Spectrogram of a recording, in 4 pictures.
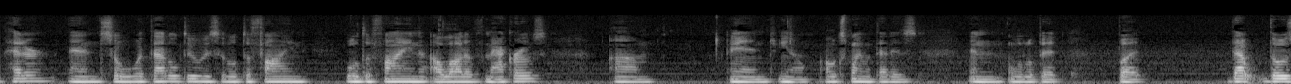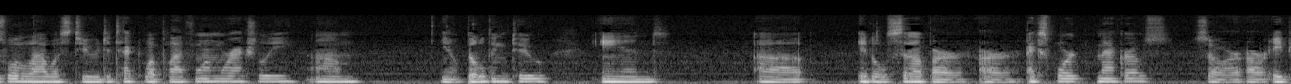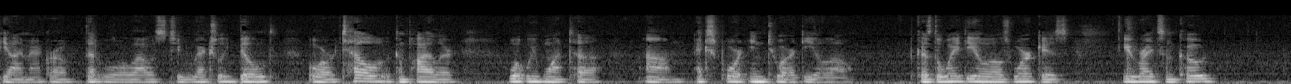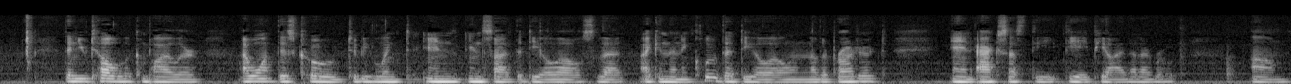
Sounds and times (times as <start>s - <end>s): Speech: 0.0s - 5.5s, 6.1s - 11.5s, 12.3s - 16.6s, 17.2s - 19.7s, 20.4s - 38.0s, 39.0s - 50.6s, 51.2s - 51.6s.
